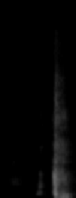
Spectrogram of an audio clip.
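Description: A single loud sneeze, preceded by a quick sharp intake of breath, ending abruptly with no talking.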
